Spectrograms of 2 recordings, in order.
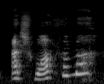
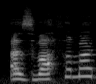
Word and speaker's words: Ashwatthama: assman why do you call him assman um ashw thank you or aath depending on how it's anglicized because it's been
